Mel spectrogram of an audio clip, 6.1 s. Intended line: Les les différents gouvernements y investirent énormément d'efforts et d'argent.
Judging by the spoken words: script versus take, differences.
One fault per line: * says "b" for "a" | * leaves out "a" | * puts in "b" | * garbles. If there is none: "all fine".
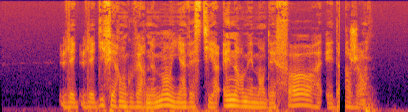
all fine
